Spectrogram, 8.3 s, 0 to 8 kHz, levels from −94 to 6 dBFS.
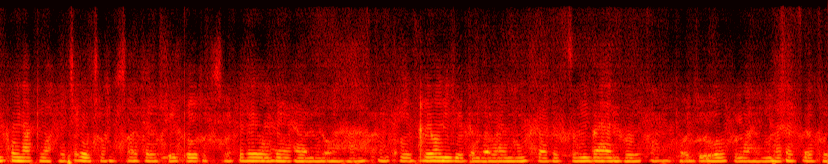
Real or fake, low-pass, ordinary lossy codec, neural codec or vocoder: fake; none; none; codec, 16 kHz, 1 kbps, FreqCodec, smaller model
